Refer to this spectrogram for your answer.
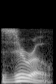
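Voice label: "zero", US English, recite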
